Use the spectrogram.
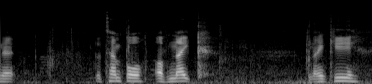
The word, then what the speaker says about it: Nike: Nike, if you're pronouncing it like the American company.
